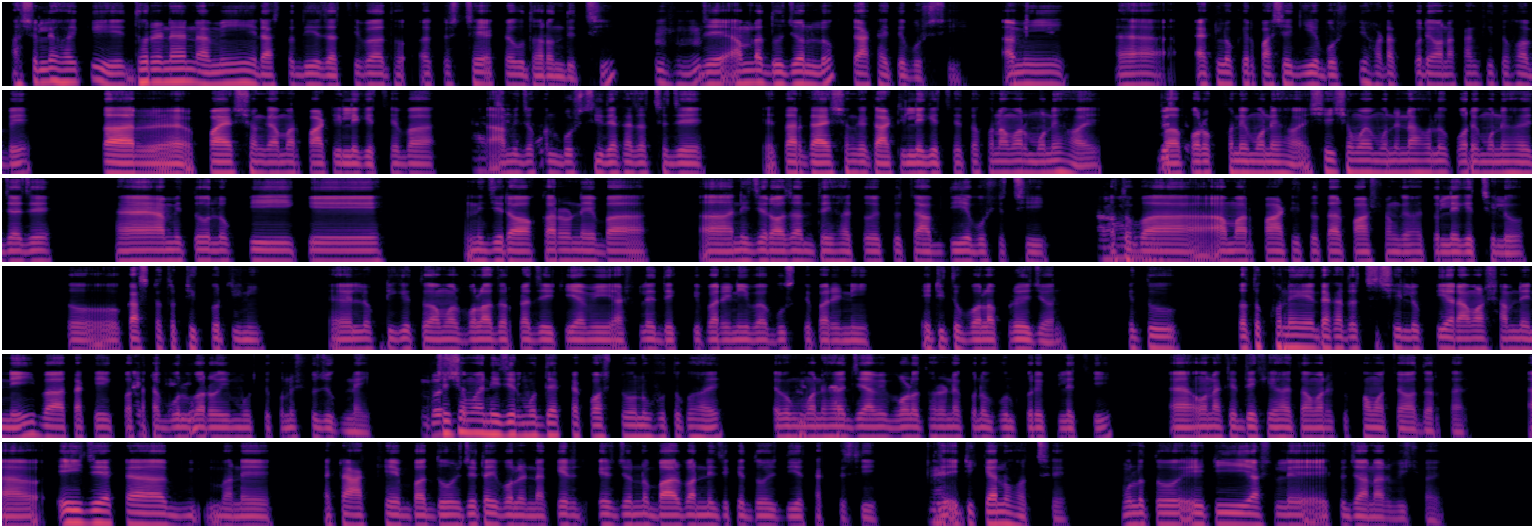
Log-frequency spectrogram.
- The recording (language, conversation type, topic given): Bengali, advice, আমি কেন বারবার নিজেকে দোষ দিই এবং অপরাধবোধ অনুভব করি?
- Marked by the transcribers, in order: distorted speech; unintelligible speech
